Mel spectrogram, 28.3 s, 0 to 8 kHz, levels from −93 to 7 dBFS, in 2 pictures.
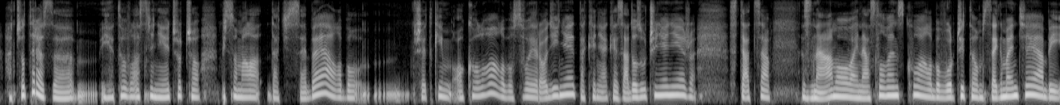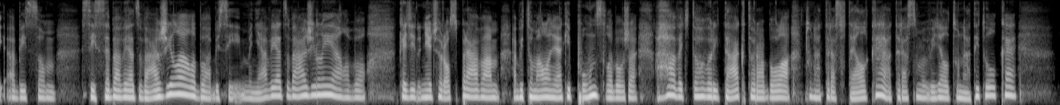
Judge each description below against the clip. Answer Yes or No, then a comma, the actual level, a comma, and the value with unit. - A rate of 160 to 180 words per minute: Yes, fast, 165 wpm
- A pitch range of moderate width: Yes, average, 4.2 semitones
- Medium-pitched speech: Yes, medium, 155 Hz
